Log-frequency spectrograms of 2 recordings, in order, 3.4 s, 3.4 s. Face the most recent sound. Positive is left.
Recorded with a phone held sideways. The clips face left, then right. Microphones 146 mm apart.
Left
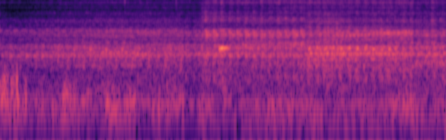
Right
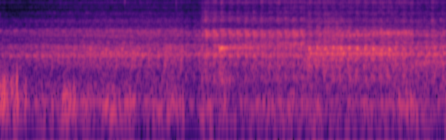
turn(degrees=-40)  # may be behind; listen again after turning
